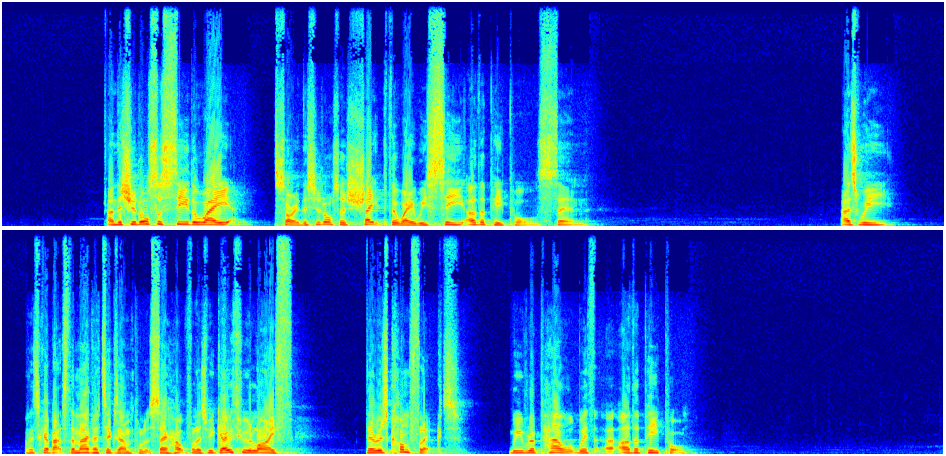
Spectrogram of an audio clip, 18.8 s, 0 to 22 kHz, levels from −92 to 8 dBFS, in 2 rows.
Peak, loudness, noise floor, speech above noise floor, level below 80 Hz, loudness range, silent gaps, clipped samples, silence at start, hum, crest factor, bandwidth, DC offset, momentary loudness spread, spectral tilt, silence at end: 0 dBFS; -12 LUFS; -70 dBFS; 59 dB; -50 dBFS; 8 LU; none; under 0.1%; 1.05 s; none; 14 dB; over 20 kHz; under 0.1%; 12 LU; -4.5 dB/octave; 2.6 s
